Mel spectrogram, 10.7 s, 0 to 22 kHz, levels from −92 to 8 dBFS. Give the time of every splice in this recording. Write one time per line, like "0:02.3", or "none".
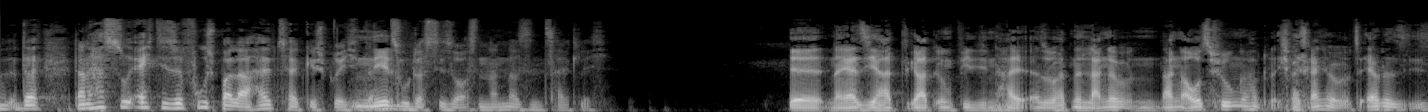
0:02.9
